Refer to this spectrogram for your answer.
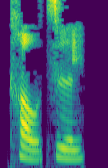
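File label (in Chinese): "口子", Mandarin Chinese; hsk; chinese-flashcards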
